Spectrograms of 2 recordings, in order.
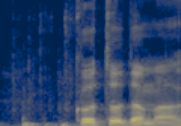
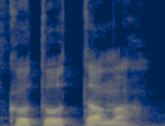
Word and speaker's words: kotodama: than just pronouncing them kotodama comes from The Words kototama which means word Soul Koto meaning word and Tama meaning soul but through a common process of Japanese language the T becomes D another good example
